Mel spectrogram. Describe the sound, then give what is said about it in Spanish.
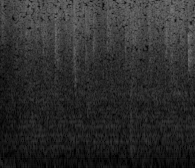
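A shower runs steadily, a continuous bright hiss of falling water with faint irregular splashes, holding an even level throughout with no voices. “Hank se mete en la ducha.”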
